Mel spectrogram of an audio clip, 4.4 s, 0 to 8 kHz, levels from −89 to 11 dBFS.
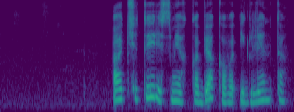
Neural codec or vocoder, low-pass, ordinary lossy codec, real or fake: none; none; none; real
